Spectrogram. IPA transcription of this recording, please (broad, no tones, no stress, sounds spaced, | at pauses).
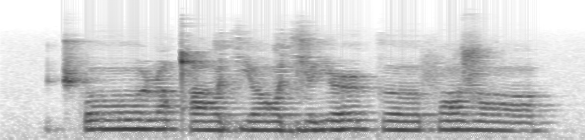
t͡ʃʼ oː ɭ u qʼ ɔː tʲ ɔː dʲ ɔ j ə˞ k ɤː f ɔ z ɔː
